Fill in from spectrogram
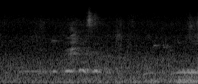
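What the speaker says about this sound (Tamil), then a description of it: "குருவி சத்தமும் அந்த மாதிரி இருக்கு." Birds calling from a tamarind tree in a heritage park: soft cooing and thin chirps come and go over steady outdoor background noise, fairly faint and distant.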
